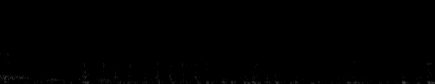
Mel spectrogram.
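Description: Near silence, with the faint, rapid scratch of a Prismacolor coloured pencil pressed hard on paper as a leaf is coloured in.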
